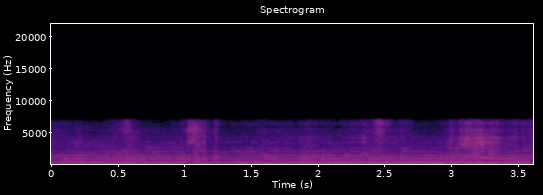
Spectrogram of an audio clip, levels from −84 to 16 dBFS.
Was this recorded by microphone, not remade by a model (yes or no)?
no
